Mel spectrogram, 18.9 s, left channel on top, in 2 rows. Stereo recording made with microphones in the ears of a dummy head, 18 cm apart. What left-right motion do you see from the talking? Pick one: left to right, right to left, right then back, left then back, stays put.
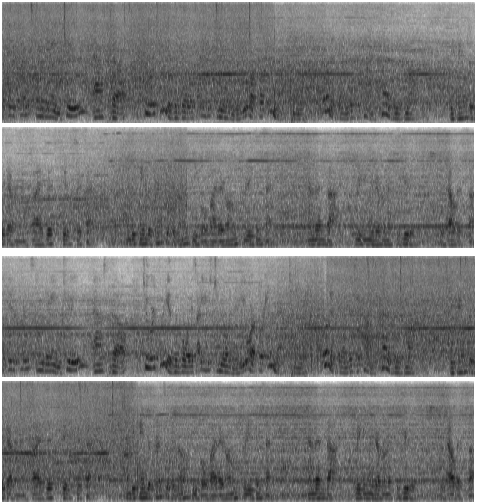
left to right.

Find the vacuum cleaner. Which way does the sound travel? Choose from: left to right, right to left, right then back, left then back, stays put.
left to right.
